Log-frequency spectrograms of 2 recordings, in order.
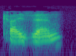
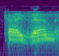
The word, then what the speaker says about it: Kaizen: First of all, it's pronounced Kaizen. – Ah, Kaizen. – Kaizen, and it's a Japanese word that means continuous improvement.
